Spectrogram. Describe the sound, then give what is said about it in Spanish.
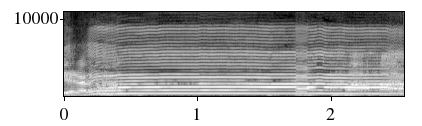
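A single voice imitates the straining cry of a baby trying to poop: one long, sustained, tense wail with a rising start, held loudly for a couple of seconds with slight wavering near the end. “no, era un llanto.”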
